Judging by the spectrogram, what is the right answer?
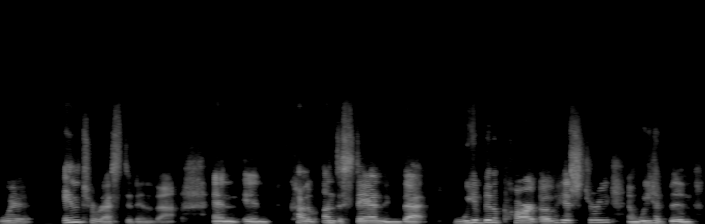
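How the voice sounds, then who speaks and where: A woman speaking as an interview guest, reflective and emphatic, deliberately repeating words to stress her points. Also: on the low side. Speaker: interview guest, audio drama writer.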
